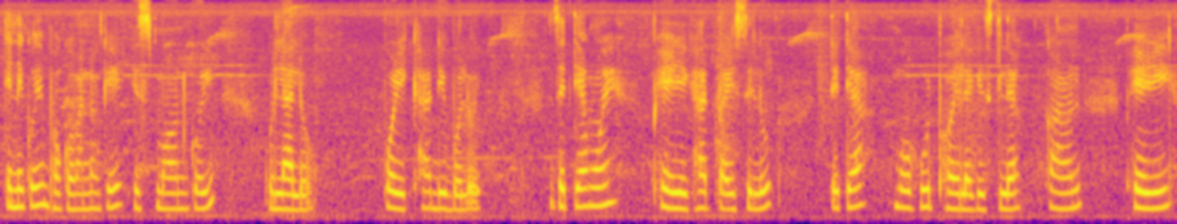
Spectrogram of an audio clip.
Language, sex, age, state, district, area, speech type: Assamese, female, 18-30, Assam, Majuli, urban, spontaneous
